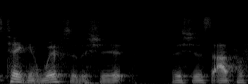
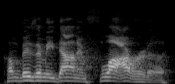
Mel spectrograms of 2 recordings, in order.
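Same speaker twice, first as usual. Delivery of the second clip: loud, higher mock Italian-American New Englander; hammed up, as a loud Boston-Italian; a loud, hammed-up Italian-American New England accent; 7 semitones higher, 10 dB louder than usual. Shown as a demonstration. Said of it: "sounded like an Italian".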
